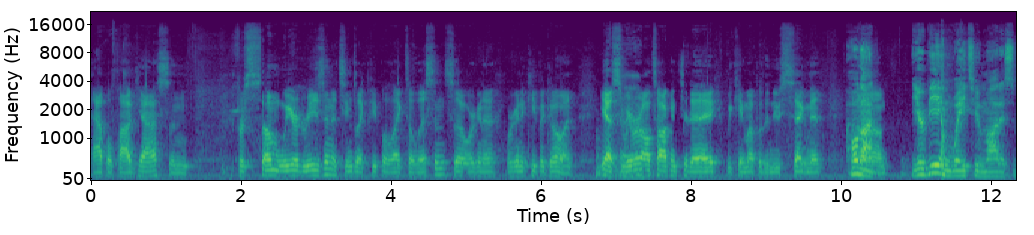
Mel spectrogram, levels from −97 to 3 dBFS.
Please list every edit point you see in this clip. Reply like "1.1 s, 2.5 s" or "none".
none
